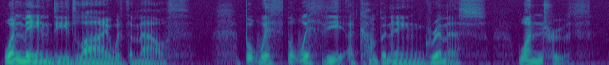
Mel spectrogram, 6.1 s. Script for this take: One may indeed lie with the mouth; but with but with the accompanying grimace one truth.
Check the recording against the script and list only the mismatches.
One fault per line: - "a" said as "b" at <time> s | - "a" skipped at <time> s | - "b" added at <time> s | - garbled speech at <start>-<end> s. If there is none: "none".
none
